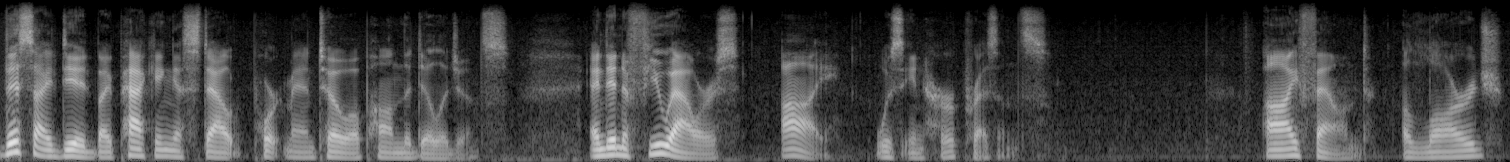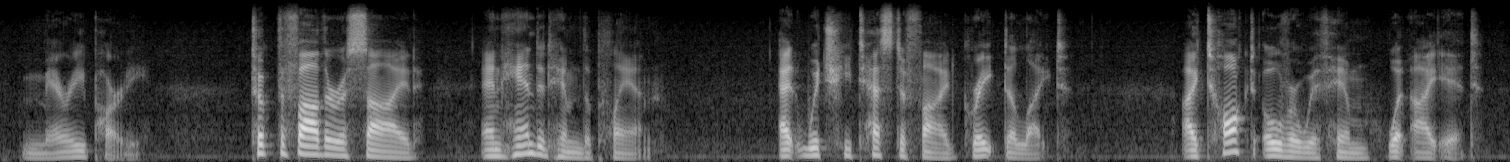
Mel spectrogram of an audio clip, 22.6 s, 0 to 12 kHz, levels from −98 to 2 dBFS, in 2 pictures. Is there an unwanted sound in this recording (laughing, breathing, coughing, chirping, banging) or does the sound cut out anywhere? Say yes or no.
no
